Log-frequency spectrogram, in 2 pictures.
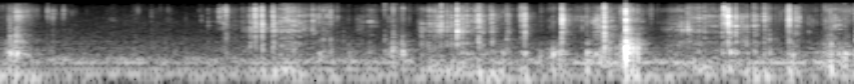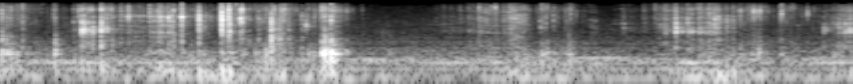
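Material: Soap.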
